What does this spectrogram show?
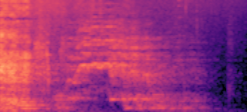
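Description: A horse gives a loud, shaky neigh that starts high and strong, then wavers downward and fades over about two seconds.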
